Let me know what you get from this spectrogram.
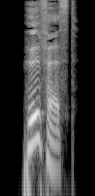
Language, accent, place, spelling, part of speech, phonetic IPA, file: German, Germany, Berlin, hülfest, verb, [ˈhʏlfəst], De-hülfest.ogg
- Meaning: second-person singular subjunctive II of helfen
